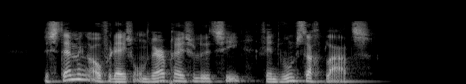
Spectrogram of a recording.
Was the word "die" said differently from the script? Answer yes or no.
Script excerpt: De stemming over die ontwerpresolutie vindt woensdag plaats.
yes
